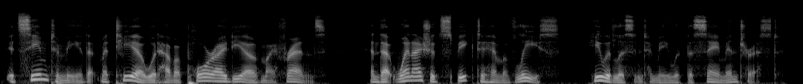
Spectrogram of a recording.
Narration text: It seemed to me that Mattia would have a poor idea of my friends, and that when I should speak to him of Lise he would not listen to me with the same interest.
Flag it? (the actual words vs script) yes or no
yes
